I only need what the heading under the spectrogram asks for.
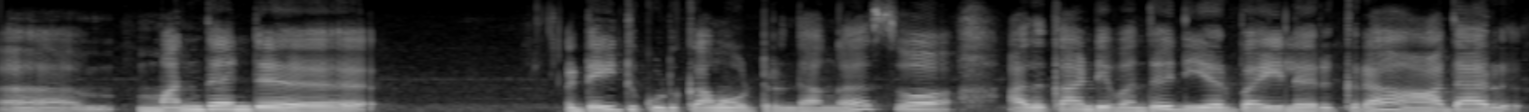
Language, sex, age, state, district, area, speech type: Tamil, female, 18-30, Tamil Nadu, Sivaganga, rural, spontaneous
